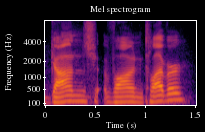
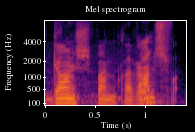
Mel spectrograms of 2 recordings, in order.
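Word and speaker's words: Ganz schön clever: But we'll be covering Ganj von Clever. I think it's Gansh von Clever. Much better pronunciation. Figures the guy who speaks Dutch also can pronounce German words pretty A little closely.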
